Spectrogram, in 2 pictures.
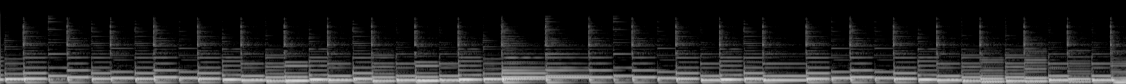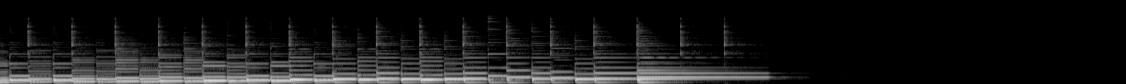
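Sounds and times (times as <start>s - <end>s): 
guitar metronome ticking: 0.0s - 19.0s.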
